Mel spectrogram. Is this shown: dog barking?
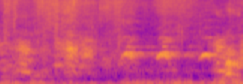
yes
